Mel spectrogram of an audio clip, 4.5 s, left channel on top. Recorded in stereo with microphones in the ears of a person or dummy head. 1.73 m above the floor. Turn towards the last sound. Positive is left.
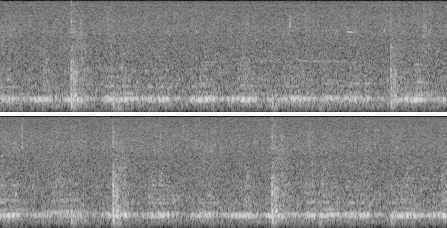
No sound to turn to.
